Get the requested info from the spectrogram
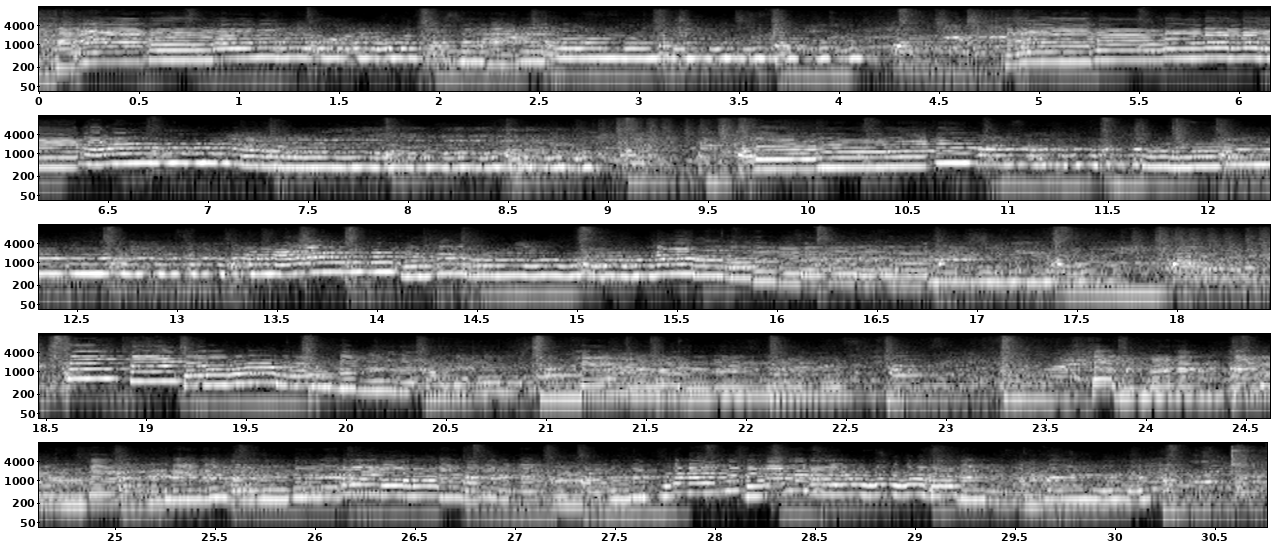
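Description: Live jazz: a saxophone playing a moving melodic line over electric bass guitar.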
